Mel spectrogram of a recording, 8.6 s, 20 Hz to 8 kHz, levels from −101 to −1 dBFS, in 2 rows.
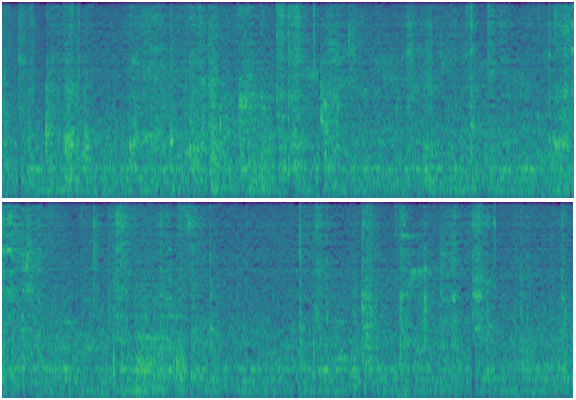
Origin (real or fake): fake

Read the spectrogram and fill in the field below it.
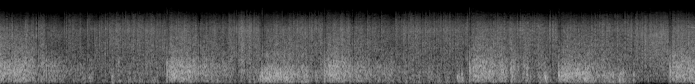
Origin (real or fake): real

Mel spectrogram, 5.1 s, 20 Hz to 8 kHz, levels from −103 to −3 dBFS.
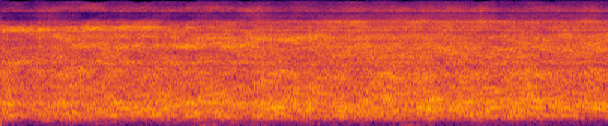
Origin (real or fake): fake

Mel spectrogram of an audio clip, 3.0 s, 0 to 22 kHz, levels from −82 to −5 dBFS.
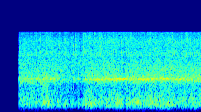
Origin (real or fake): real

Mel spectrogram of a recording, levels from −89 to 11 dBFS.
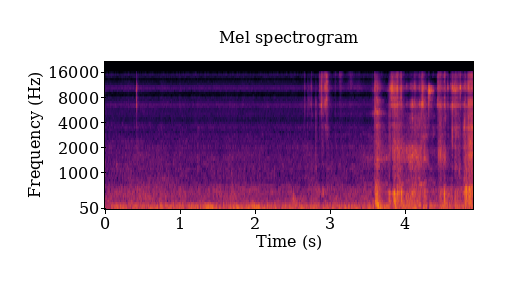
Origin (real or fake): fake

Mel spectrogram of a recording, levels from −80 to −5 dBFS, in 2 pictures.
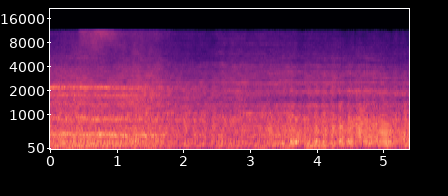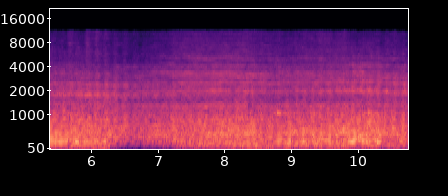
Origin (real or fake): fake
